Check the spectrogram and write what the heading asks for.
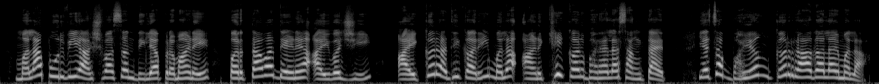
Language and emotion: Marathi, angry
